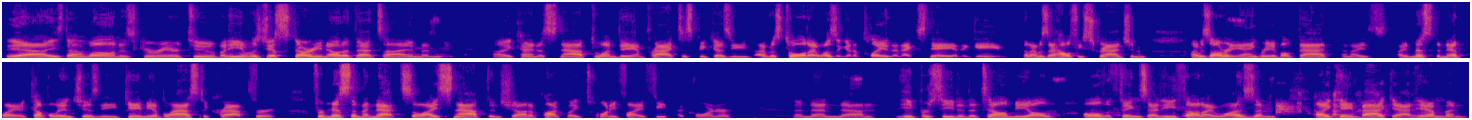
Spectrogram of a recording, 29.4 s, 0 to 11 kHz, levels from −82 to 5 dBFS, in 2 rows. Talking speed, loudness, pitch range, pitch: 235 wpm, -27 LUFS, 145-170 Hz, 155 Hz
